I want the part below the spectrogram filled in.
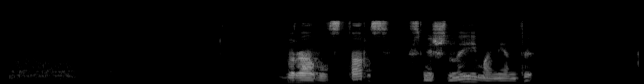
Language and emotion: Russian, neutral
